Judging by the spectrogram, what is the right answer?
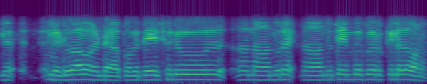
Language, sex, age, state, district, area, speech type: Malayalam, male, 18-30, Kerala, Kasaragod, rural, conversation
